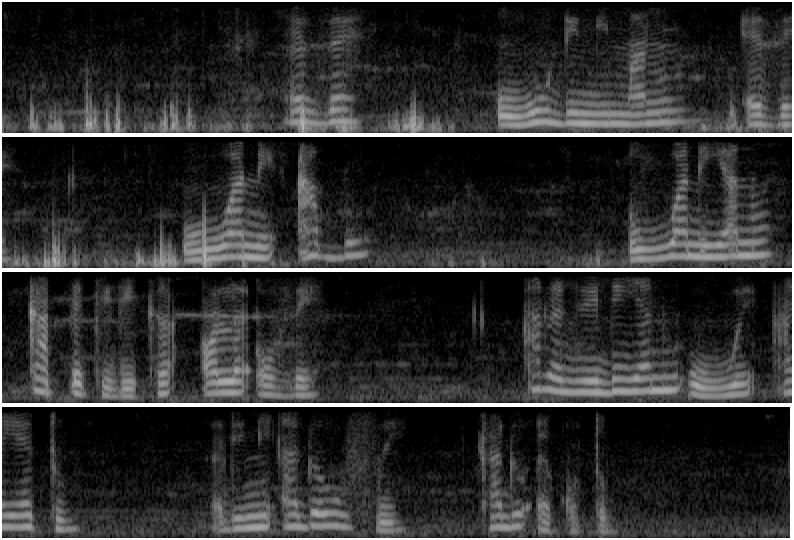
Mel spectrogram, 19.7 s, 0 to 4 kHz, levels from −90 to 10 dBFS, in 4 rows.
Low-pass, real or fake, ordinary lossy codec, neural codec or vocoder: 3.6 kHz; fake; Opus, 24 kbps; codec, 44.1 kHz, 7.8 kbps, DAC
